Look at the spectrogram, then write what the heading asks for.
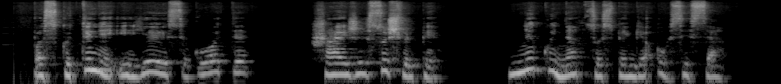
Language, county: Lithuanian, Tauragė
